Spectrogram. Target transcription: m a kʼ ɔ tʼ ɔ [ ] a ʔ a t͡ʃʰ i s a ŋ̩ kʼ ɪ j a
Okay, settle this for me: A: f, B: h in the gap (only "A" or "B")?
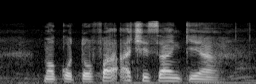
A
